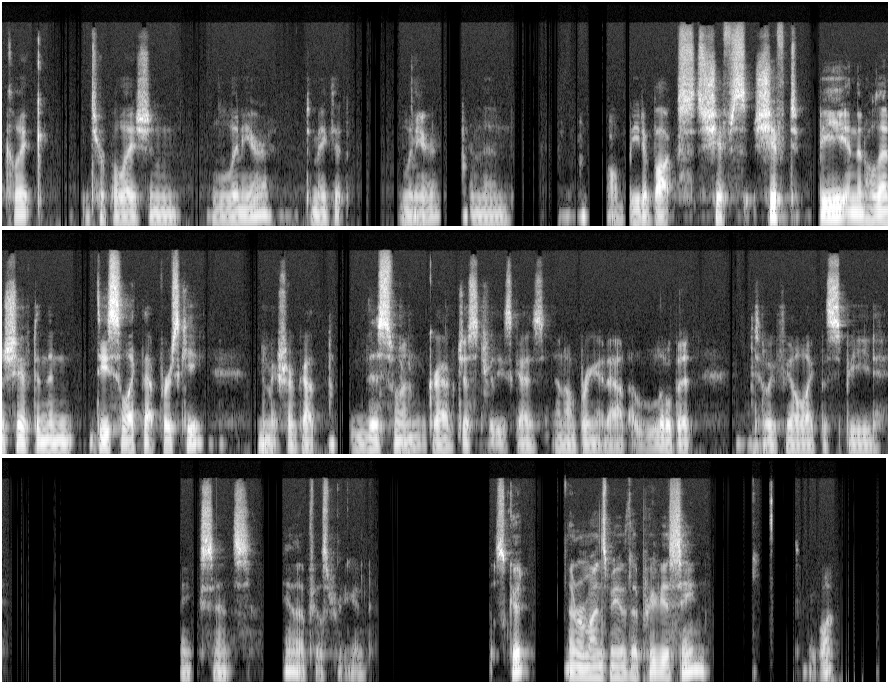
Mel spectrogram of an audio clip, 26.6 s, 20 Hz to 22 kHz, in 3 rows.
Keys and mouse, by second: 4.0 g, 5.4 b, 5.8 shift+click, 10.8 click, 11.3 g, 12.3 click, 12.7 b, 13.5 g, 16.1 click, 16.3 space, 21.0 click, 21.7-23.8 middle drag, 24.0 middle click, 24.2 drag, 24.3-25.0 middle drag, 25.5 click, 25.9-26.3 middle drag.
